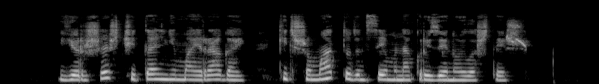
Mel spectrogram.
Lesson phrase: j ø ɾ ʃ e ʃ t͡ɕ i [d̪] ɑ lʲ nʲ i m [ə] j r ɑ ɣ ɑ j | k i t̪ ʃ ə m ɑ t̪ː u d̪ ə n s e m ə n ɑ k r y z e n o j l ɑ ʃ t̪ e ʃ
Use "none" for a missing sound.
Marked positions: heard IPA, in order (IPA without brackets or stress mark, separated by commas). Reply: t̪, ɑ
